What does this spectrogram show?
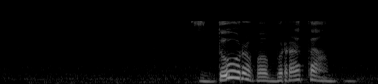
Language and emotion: Russian, positive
